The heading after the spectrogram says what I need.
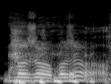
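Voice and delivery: high, singsong mock French bonjour; mock French accent. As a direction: ham up a French tourist greeting. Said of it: "perfect impression".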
